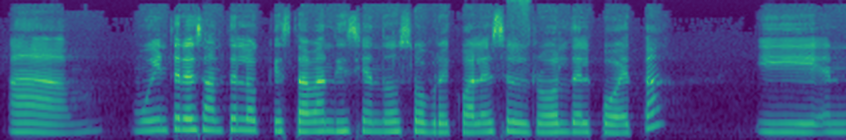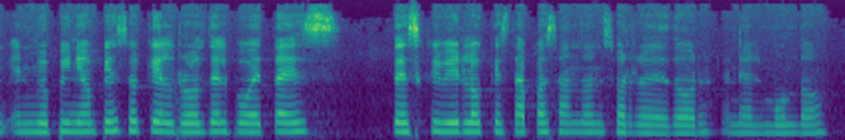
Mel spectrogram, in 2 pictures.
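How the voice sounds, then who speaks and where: Hesitant Mexican-American woman, flat tone. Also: fairly high pitch, moderate pace, clean tone, no echo. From United States. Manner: hesitant, searching for words. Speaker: audience member. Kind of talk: audience comment at a book talk.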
